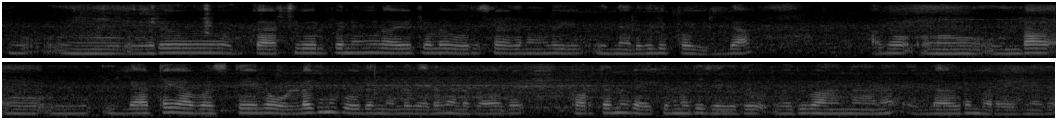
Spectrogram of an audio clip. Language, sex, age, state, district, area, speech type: Malayalam, female, 60+, Kerala, Idukki, rural, spontaneous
